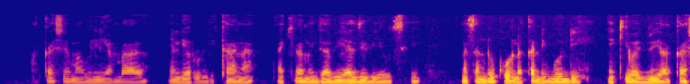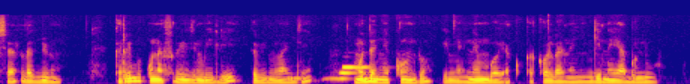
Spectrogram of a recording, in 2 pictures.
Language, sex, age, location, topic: Swahili, male, 18-24, Kisumu, finance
